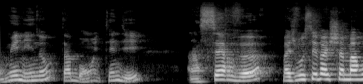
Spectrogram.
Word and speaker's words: serveur: Faz a boca do O aberto e fala E.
